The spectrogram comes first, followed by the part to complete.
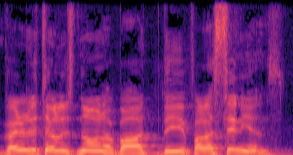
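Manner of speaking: usual speaking voice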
